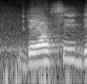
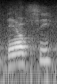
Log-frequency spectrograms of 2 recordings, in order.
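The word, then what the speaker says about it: Delsie: Delcy, D-E-L-S-I-E, F-U-Q-U-A, Fuqua, Delcy Fuqua.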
